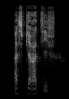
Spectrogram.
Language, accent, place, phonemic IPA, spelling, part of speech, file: French, France, Lyon, /as.pi.ʁa.tif/, aspiratif, adjective, LL-Q150 (fra)-aspiratif.wav
- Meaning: aspirational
